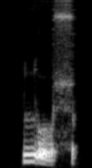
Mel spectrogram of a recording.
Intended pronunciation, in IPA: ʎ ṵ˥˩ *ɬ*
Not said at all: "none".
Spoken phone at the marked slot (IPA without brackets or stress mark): ɬ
